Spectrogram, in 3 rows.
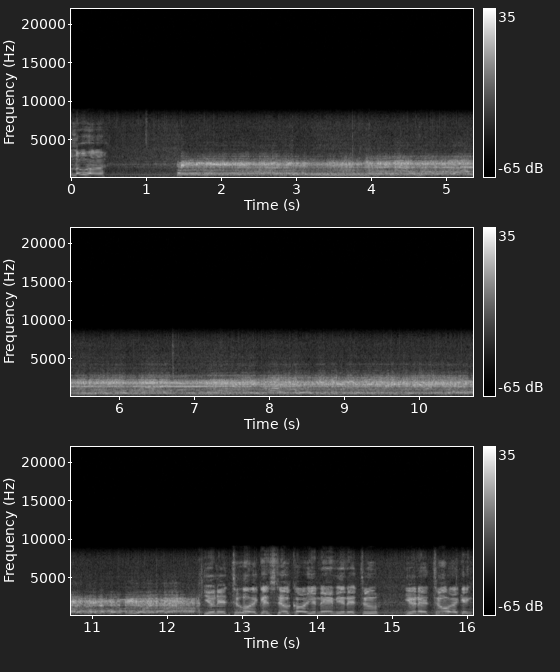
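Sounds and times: radio static: 1.4s - 13.3s
faint garbled radio voices: 1.4s - 16.0s.

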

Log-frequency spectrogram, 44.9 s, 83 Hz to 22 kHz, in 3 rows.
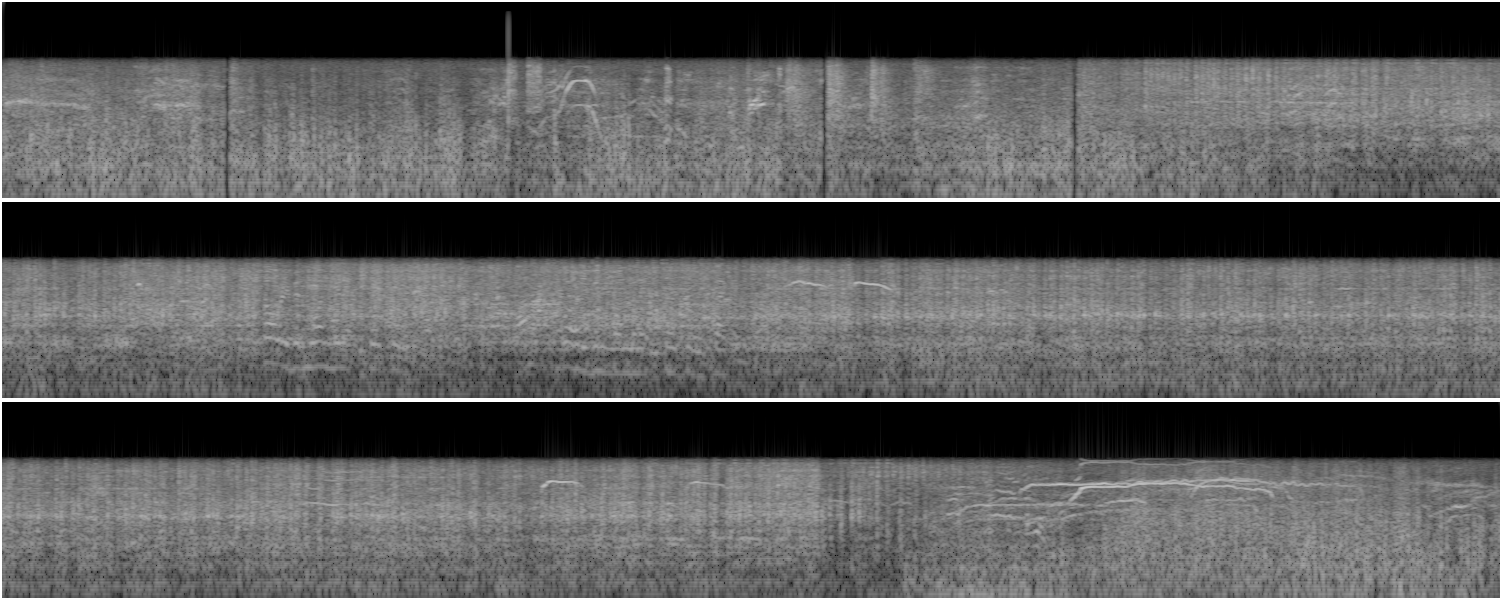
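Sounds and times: roller coaster rattling on track: 0.0s - 44.9s.

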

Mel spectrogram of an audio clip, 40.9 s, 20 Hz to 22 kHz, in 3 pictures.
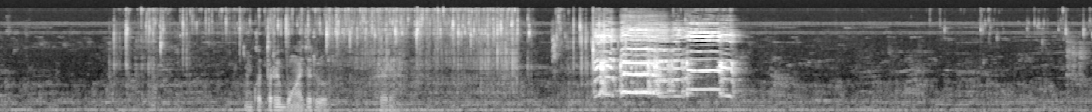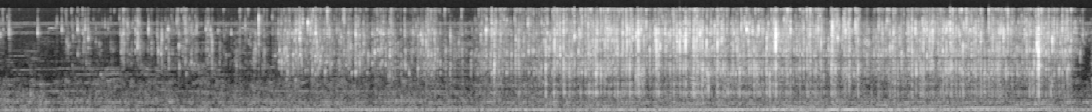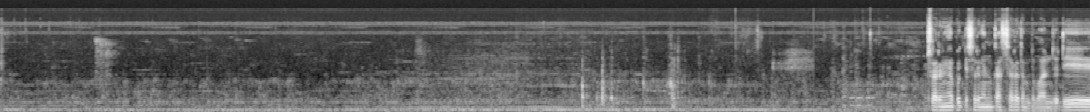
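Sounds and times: water poured into basin: 1.4s - 7.4s, 12.3s - 27.4s.

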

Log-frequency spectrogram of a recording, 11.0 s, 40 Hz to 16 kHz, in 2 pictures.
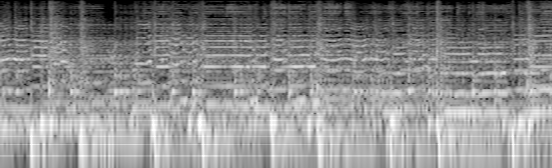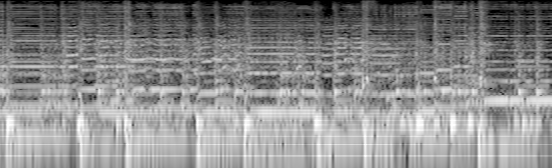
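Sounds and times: steady drum beat: 0.0s - 10.6s
clarinet folk melody: 0.0s - 11.0s.

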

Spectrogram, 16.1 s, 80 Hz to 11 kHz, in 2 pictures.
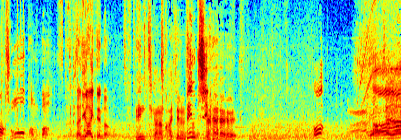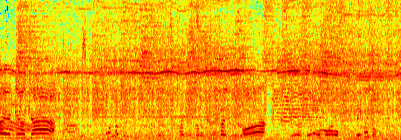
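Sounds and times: fishing reel motor whining: 7.1s - 16.0s.

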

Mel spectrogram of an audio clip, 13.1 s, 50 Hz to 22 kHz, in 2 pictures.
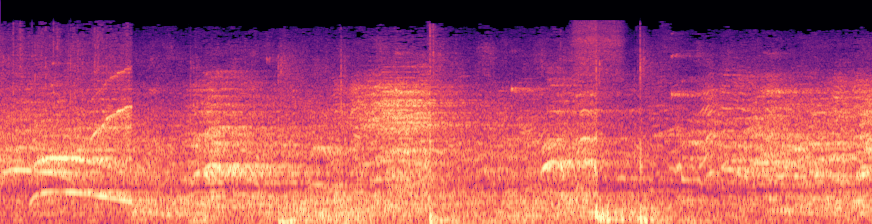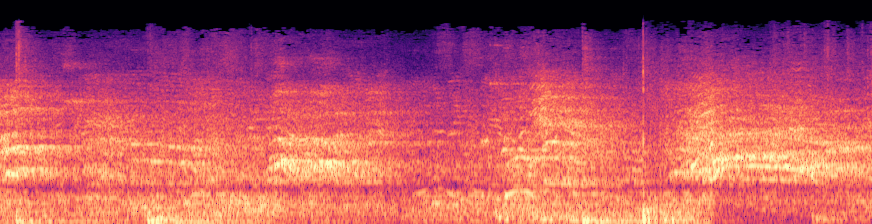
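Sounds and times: crowd voices echoing: 0.0s - 13.0s.

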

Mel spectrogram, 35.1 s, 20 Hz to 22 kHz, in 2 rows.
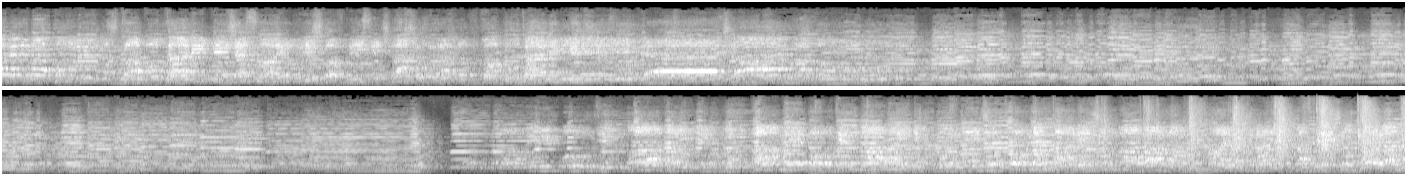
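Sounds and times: button accordion playing: 0.0s - 35.0s.

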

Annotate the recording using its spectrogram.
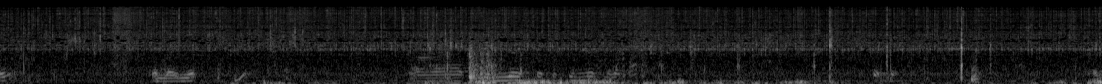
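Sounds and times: running water: 0.0s - 11.0s.

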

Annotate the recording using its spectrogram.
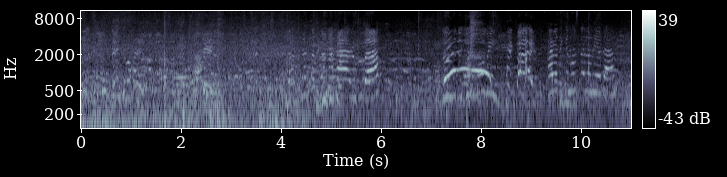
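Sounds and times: girls chattering: 0.0s - 11.0s.

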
